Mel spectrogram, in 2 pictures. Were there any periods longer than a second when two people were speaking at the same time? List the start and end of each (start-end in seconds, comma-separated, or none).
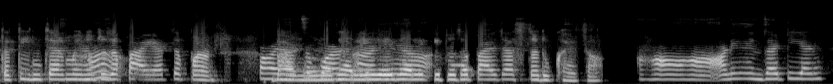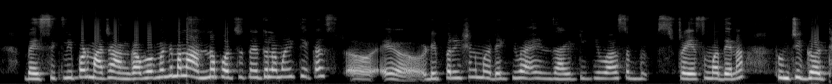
2.8-4.3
